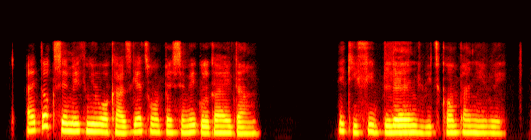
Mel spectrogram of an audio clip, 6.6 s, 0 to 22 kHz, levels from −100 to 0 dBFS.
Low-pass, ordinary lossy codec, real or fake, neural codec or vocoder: 7.2 kHz; none; fake; codec, 16 kHz, 4 kbps, FreqCodec, smaller model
